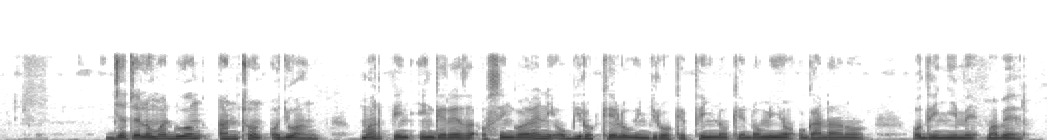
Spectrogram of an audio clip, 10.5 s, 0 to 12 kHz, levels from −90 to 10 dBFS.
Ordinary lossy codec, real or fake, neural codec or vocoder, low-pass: none; real; none; 7.2 kHz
